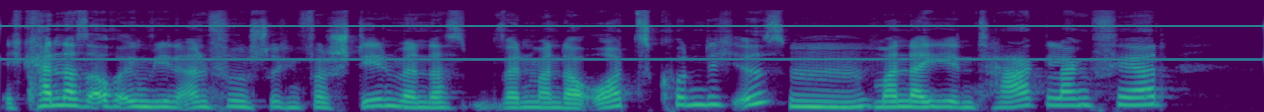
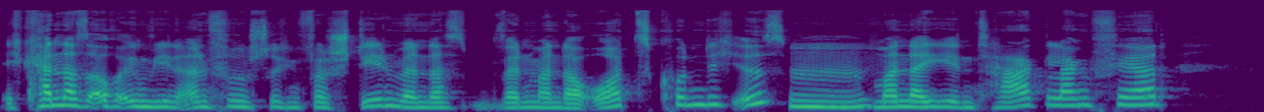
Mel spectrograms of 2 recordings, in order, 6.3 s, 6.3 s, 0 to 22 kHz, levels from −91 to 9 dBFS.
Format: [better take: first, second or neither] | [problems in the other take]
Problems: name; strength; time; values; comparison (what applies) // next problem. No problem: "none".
second | high-pitched whine; loud; throughout; 8.5 kHz, 7 dB below the speech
